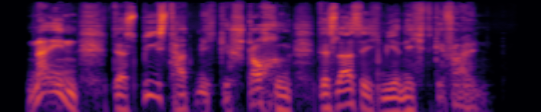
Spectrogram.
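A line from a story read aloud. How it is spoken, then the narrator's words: Father answering angrily. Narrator (German): antwortete der Vater wütend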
